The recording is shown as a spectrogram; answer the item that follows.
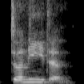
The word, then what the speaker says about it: Dunedin: Tell me if I'm pronouncing this wrong, but is it Dunedin? Is that, no, is that... Yeah, that's correct.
